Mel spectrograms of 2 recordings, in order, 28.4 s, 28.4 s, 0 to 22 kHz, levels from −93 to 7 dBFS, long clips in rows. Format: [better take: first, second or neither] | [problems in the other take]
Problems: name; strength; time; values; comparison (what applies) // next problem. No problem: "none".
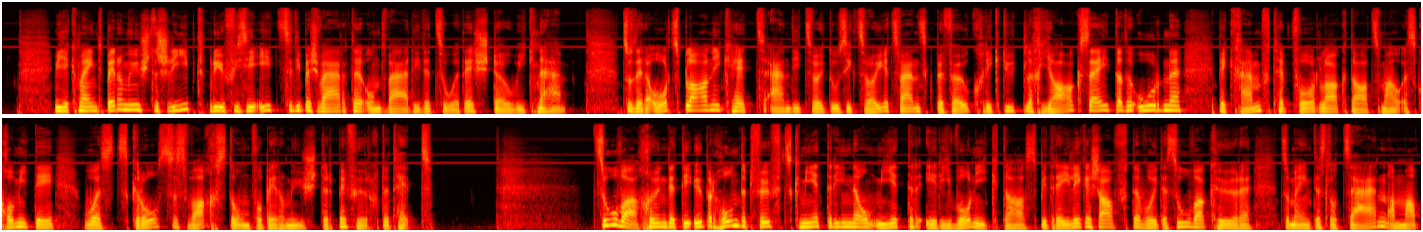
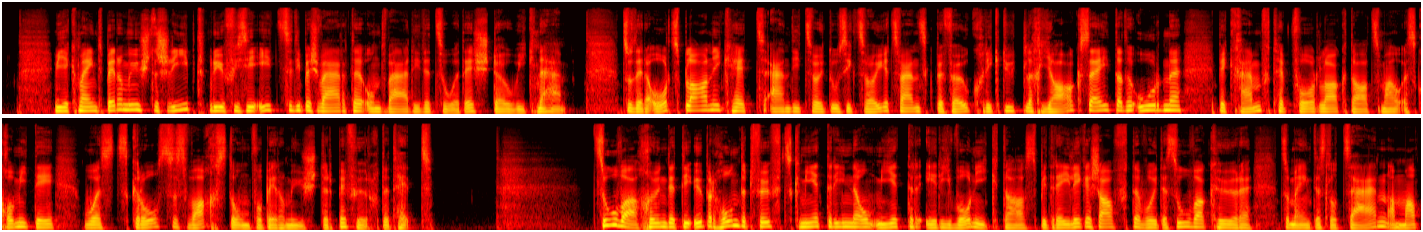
second | high-pitched whine; faint; throughout; 4 kHz, 35 dB below the speech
